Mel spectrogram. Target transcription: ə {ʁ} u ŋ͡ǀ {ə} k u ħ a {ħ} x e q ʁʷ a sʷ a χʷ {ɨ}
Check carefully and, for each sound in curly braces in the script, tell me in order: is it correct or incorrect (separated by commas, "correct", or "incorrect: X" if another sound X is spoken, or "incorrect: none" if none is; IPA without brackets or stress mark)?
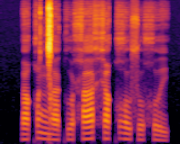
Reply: incorrect: q, incorrect: a, incorrect: none, incorrect: i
